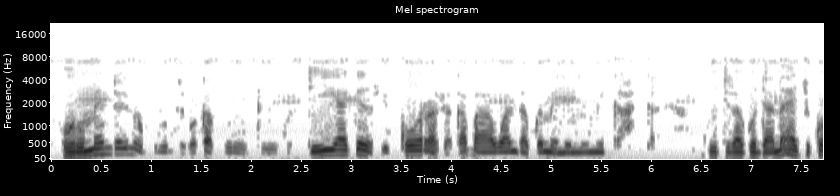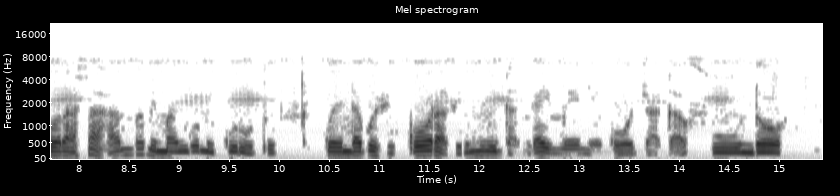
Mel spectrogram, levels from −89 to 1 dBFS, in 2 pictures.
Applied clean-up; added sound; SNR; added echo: classical method spectral subtraction.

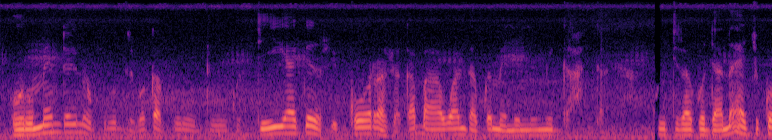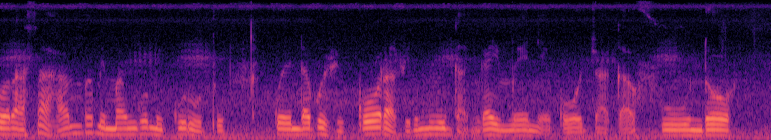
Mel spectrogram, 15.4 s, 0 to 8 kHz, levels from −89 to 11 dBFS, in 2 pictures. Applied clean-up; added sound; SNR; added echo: none; Insect / Frog; 15 dB; none.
